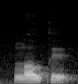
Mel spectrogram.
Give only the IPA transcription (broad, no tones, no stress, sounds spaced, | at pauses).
ŋ ɔ w k ʉ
